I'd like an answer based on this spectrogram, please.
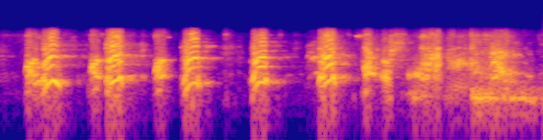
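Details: Boci, a komondor, gives five or six loud separate barks, then the calls run together into rougher, drawn-out barking that ends in a lower, growly tail.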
